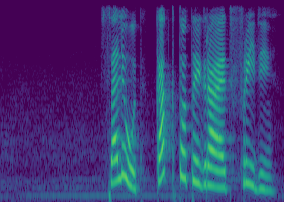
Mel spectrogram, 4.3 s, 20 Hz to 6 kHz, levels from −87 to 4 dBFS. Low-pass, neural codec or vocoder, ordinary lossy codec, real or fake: 5.4 kHz; none; none; real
